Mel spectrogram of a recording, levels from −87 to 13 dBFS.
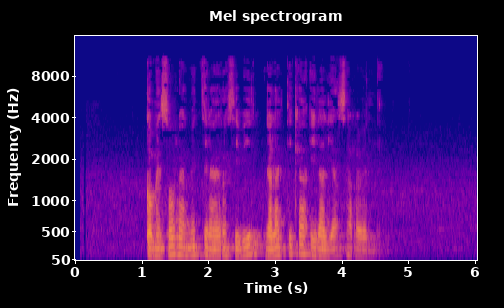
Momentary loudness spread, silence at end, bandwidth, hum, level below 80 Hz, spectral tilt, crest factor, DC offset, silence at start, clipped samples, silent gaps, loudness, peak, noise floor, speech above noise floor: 7 LU; 1.45 s; 11.5 kHz; none; -66 dBFS; -5.5 dB/octave; 22 dB; under 0.1%; 1.1 s; under 0.1%; none; -23 LUFS; -2 dBFS; -54 dBFS; 32 dB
